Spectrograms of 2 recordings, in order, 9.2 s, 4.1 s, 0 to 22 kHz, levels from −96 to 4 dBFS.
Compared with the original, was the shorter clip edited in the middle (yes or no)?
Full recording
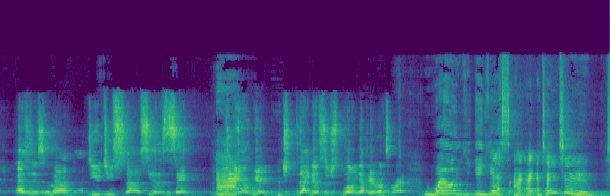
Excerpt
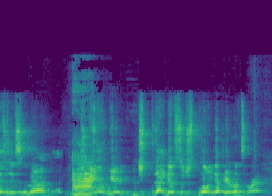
yes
